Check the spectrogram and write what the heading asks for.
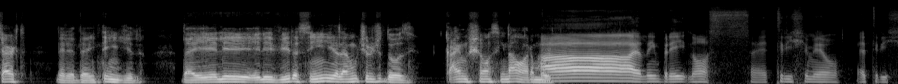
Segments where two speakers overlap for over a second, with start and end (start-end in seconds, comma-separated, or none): none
